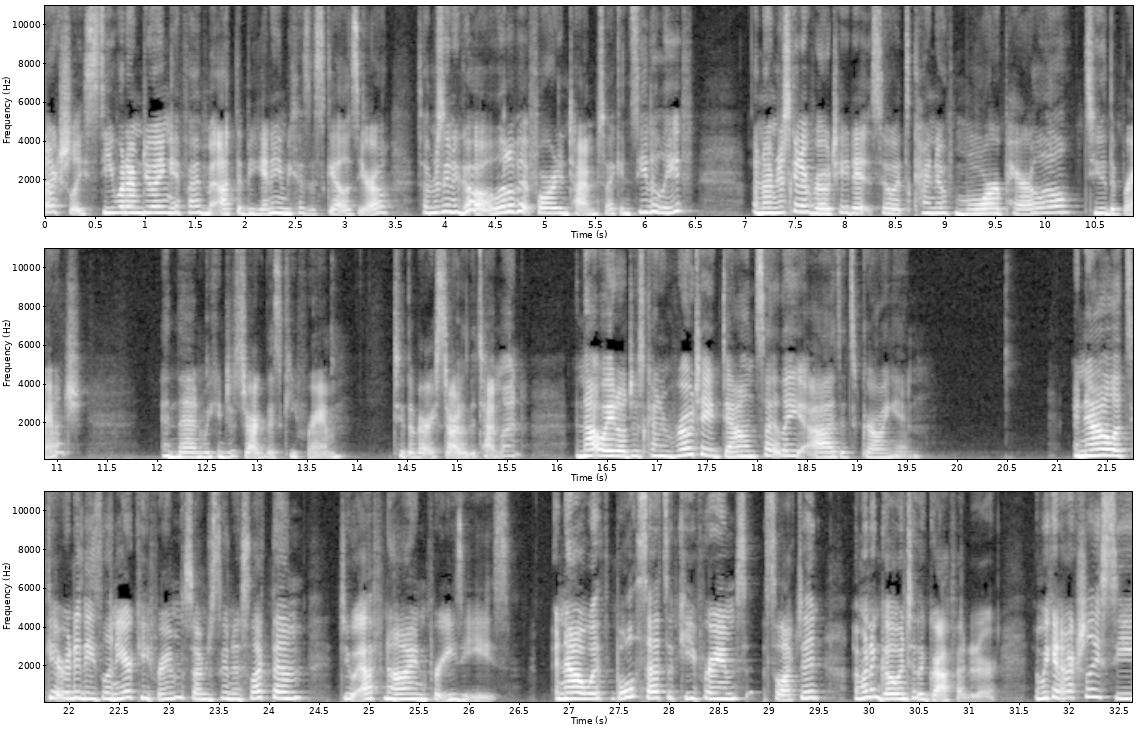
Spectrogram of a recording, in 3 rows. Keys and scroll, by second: 25.1 F9.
